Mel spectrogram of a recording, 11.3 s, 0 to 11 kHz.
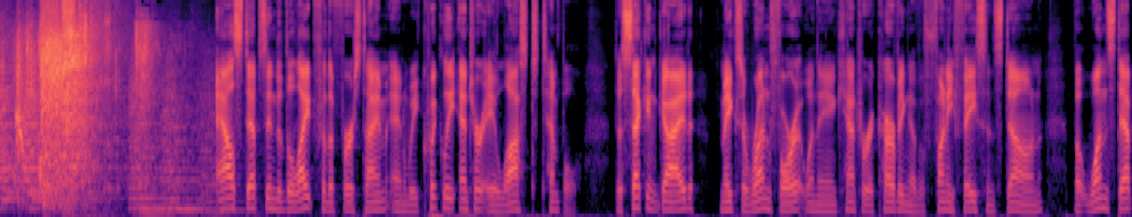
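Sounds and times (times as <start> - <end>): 
whip crack on a mountain: 0.0 - 1.7
harsh tearing impact of a whip severing an arm: 0.0 - 1.9
speech: 2.2 - 11.3.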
